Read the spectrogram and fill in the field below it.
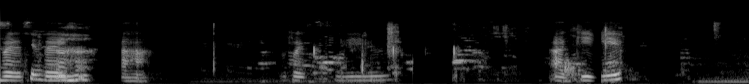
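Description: A woman speaks calmly over an online call, with short pauses.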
